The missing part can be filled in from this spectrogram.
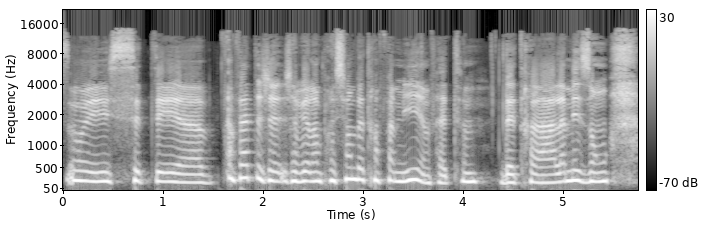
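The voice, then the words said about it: Brazilian accent in French, sing-song. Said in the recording (French): “votre accent brésilien ... Ça chante, ça danse.”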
